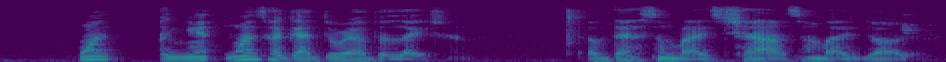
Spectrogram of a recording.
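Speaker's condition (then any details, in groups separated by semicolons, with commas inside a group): Multiple sclerosis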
